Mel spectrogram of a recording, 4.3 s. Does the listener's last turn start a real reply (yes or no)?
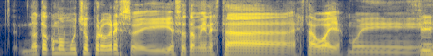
yes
